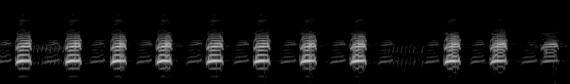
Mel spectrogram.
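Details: A Pine Barrens tree frog in the United States, standing still on a tree, gives short, nasal, buzzy, goose-like honks (quonk) about twice a second, with softer, fainter notes between the louder calls.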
